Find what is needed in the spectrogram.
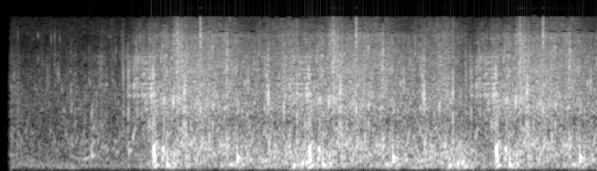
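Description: Koi gulping and slurping at the water's surface: dense wet splashing with many quick little pops and smacks, swelling up over the first second.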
